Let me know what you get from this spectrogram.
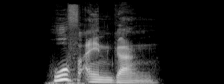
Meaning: yard entrance, courtyard entrance
- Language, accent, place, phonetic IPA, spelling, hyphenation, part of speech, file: German, Germany, Berlin, [ˈhoːfʔaɪ̯nˌɡaŋ], Hofeingang, Hof‧ein‧gang, noun, De-Hofeingang.ogg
